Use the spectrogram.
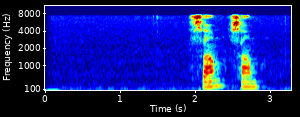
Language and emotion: Russian, neutral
